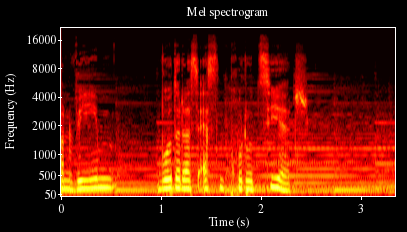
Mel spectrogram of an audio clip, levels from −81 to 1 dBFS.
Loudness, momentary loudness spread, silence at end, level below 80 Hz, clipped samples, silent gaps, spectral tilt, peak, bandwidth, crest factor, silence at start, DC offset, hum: -19 LUFS; 14 LU; 0 s; -50 dBFS; under 0.1%; none; -6.5 dB/octave; -4 dBFS; 15 kHz; 16 dB; 0 s; under 0.1%; none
